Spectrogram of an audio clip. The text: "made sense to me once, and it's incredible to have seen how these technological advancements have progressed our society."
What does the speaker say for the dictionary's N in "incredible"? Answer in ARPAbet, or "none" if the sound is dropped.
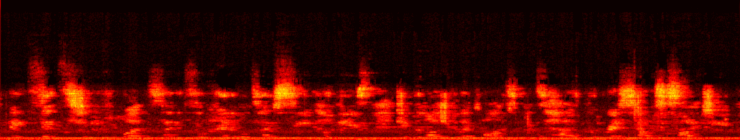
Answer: L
